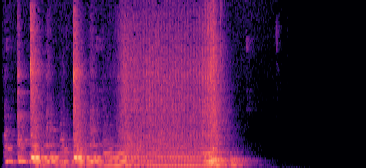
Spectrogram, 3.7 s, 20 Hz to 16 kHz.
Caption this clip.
NATIVE FLUTE FIGURE 01
This sample pack contains 5 short figures played on a native north American flute, roughly in the key of A. Source was captured with two Josephson C617 mics and a small amount of effects added. Preamp was NPNG, converters Frontier Design Group and recorder Pro Tools. Final edit in Cool Edit Pro.
north-american, indigenous, indian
